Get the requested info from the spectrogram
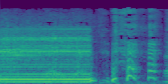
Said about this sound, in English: Well, I'm going to get the buzzer on this one.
